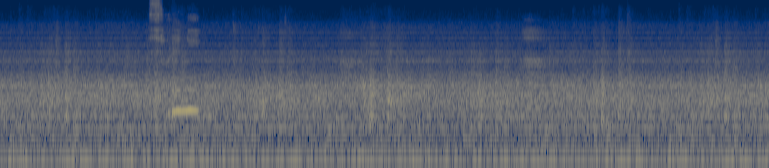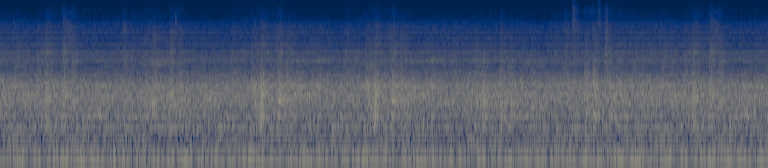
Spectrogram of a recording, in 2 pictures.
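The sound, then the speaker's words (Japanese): A train rolls along with a steady, dense rumble, while a few irregular clacks of wheels over rail joints poke through now and then. A voice briefly speaks early on. “ジョイントン、カタンコタンってギャンクリアにいつも聞こえてくれるなら、イオン検知もめちゃくちゃ楽になるとよね。”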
